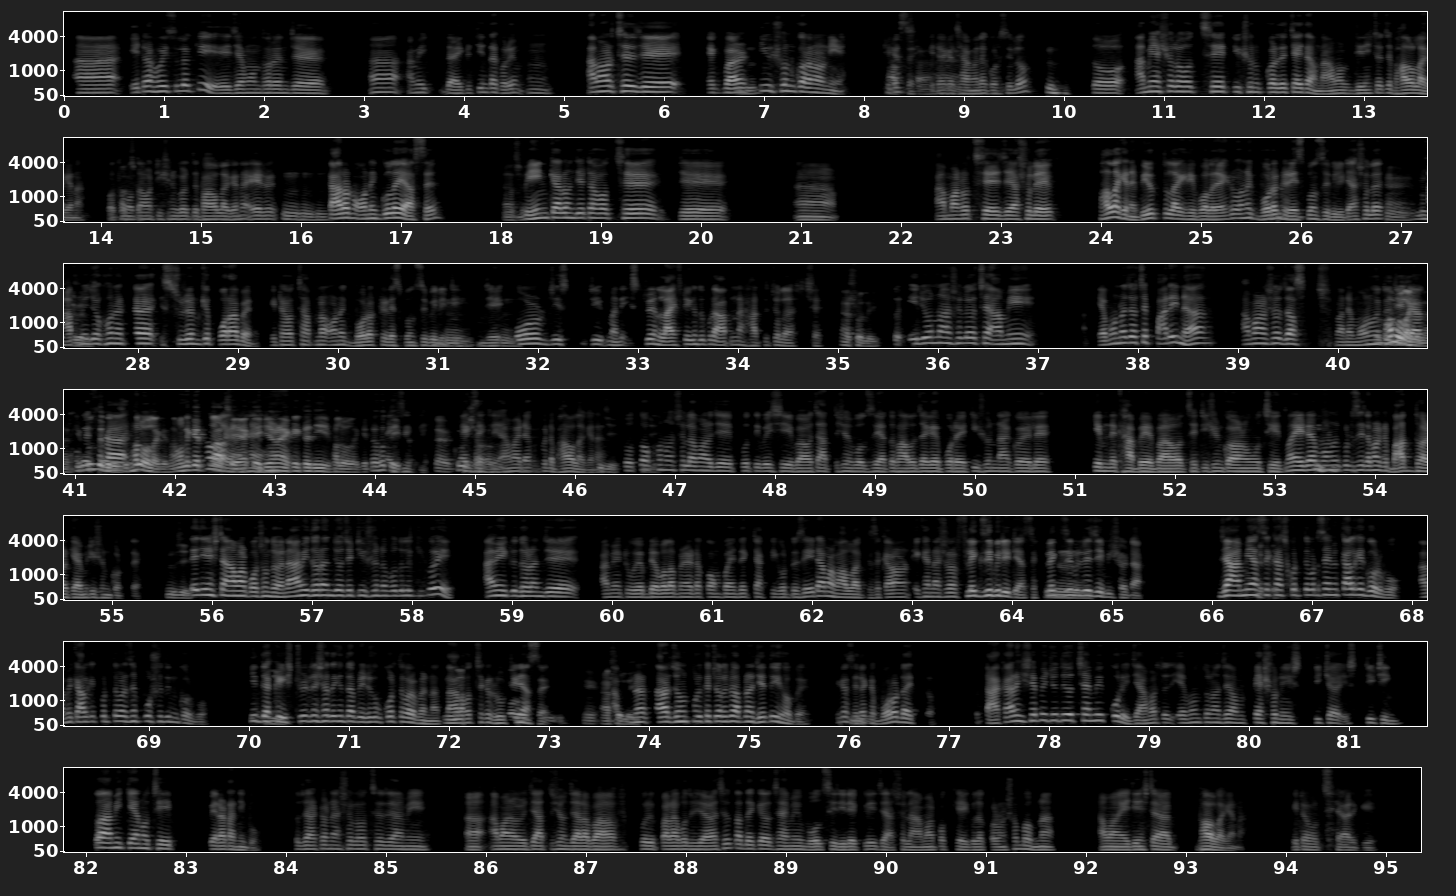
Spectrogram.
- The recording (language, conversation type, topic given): Bengali, podcast, পরিবার বা সমাজের চাপের মধ্যেও কীভাবে আপনি নিজের সিদ্ধান্তে অটল থাকেন?
- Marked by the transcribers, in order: chuckle; chuckle; in English: "student life"; in English: "Exactly, exactly"; chuckle; in English: "flexibility"; in English: "flexibility"; unintelligible speech; unintelligible speech; in English: "passionist"; in English: "directly"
